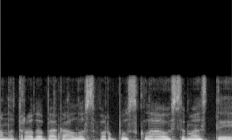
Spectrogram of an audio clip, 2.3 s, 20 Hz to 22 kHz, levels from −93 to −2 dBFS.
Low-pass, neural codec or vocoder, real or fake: 9.9 kHz; vocoder, 22.05 kHz, 80 mel bands, WaveNeXt; fake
